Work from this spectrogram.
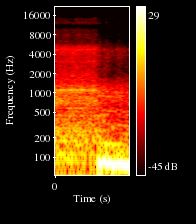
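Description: A tractor engine in the video game Farming Simulator 19 rumbles into a loud, deep, steady drone partway through, with no talk.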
